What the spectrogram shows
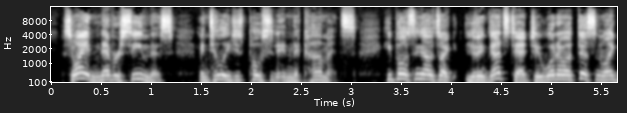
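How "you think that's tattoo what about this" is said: plain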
